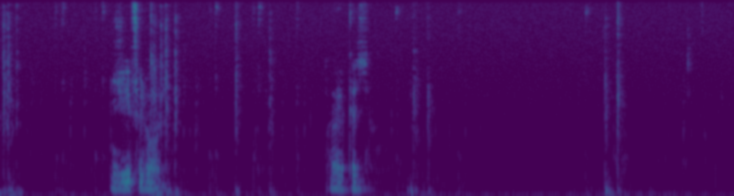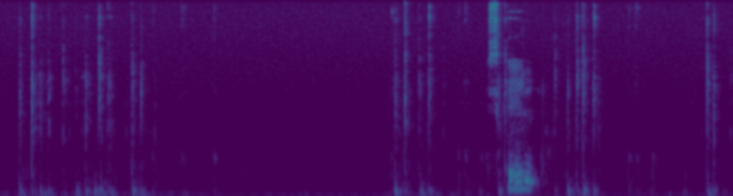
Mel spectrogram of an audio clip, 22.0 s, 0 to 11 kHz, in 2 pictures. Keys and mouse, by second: 0.0 g, 2.3 g, 3.8 shift+click, 4.6-6.2 drag, 6.3 shift+Tab, 7.0-8.9 drag, 9.1 Tab, 11.4 Tab, 11.6 z, 12.2 a, 13.0 b, 14.3-17.0 drag, 17.0 Tab, 17.4 s, 18.6 Tab, 19.6 a, 19.8 s, 21.7 f.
